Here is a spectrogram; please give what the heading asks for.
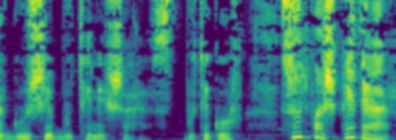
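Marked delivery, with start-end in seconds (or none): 2.9-3.9 put-on high, urgent young girl. Boteh urging her father to hurry, high and urgent. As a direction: hurry him along, voice pitched up.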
